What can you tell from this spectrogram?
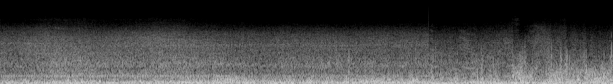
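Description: Wind buffeting the microphone on a moving motor scooter, a steady, loud rush with the scooter's engine running underneath.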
